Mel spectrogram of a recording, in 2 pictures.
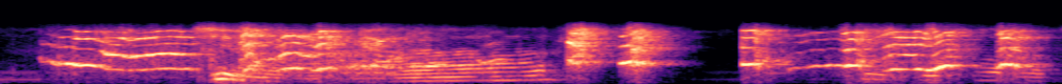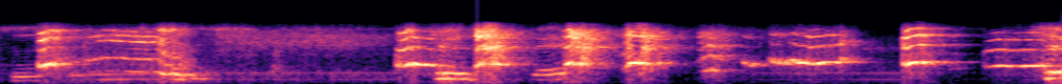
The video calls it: Dog barking for ball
